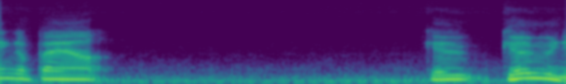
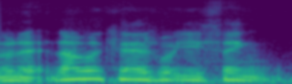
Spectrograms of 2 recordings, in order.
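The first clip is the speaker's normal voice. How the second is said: ordinary talk, nothing marked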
